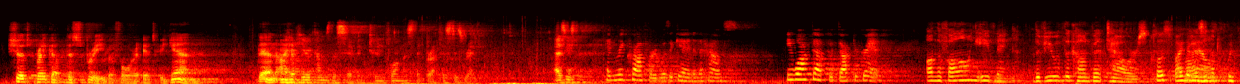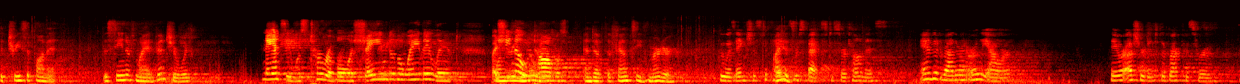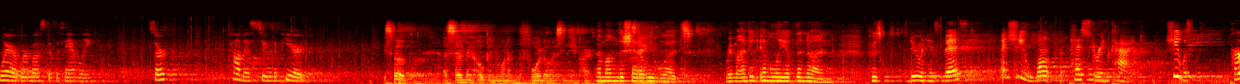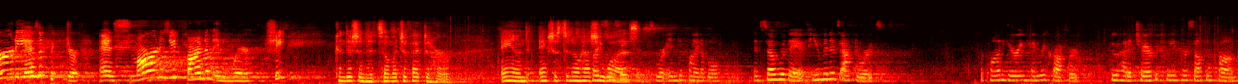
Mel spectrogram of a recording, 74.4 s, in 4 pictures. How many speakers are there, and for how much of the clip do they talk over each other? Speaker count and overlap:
6, about 8%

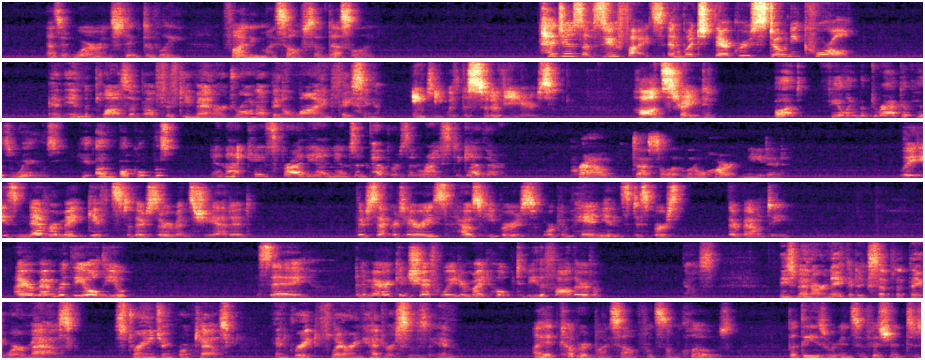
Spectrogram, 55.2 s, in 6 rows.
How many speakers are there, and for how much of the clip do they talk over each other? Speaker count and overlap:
8, no overlap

